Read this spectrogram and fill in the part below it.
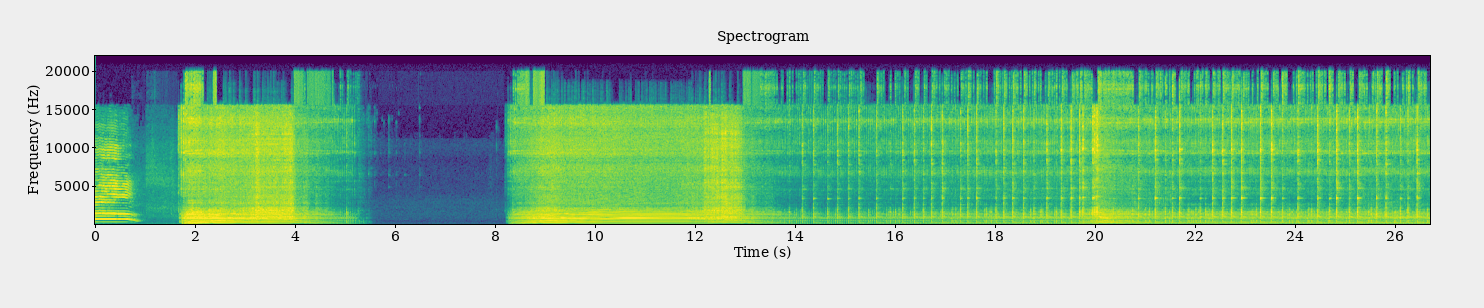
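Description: A small go-kart engine revs up and down in loud bursts with a short silent gap, then settles into a steady, buzzing idle close by.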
